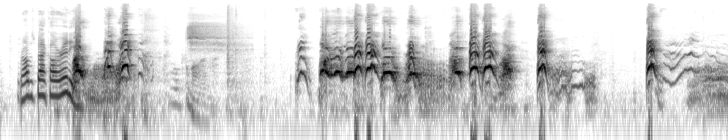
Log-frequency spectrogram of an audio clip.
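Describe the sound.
Several dogs in a room bark in loud bursts, with yelps and a few whiny notes mixed in, while a person speaks briefly between the barks.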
